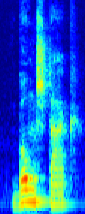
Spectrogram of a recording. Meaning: alternative form of bonenstaak
- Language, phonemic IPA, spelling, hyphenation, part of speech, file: Dutch, /ˈboːn.staːk/, boonstaak, boon‧staak, noun, Nl-boonstaak.ogg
